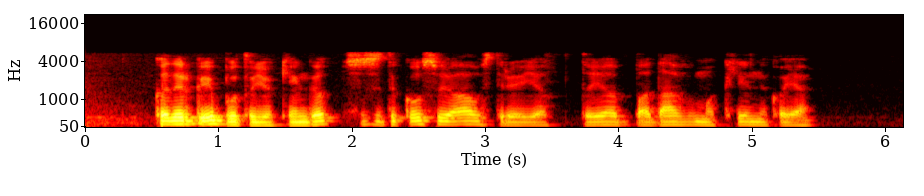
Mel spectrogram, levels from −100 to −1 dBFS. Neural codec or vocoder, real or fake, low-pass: none; real; 5.4 kHz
